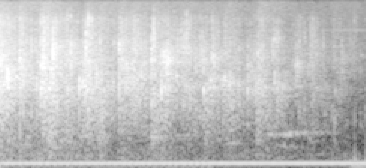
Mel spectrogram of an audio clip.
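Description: Congregation applauding, the clapping thinning out, over a steady low hum.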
